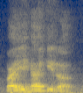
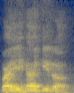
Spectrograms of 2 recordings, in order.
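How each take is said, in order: First: The name is said as Pai Hyahiraat. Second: The same.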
